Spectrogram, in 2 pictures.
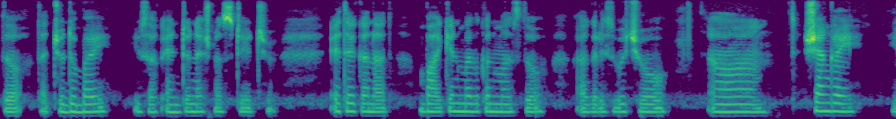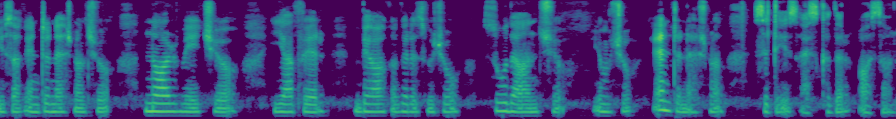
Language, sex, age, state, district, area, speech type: Kashmiri, female, 18-30, Jammu and Kashmir, Anantnag, rural, spontaneous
